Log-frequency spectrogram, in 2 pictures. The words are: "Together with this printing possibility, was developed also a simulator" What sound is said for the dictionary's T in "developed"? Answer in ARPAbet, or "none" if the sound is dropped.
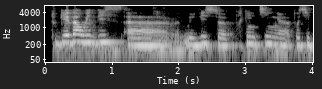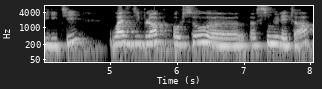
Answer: none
